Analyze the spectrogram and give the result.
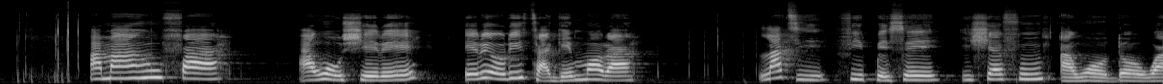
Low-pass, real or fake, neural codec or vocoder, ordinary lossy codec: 19.8 kHz; real; none; none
